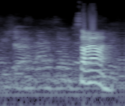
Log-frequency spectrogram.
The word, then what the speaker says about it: Sion: It's written in English as S-I-O-N. Sayan. What is? In English, S-I-O-N is Sayan, but the local name you call it Shiv.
